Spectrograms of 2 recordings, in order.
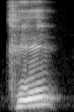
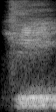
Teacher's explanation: Qaf sama kaf. Ya, beda sedikit. Makhrajnya sama, cuma kalau kaf agak ke depan sedikitnya, agak maju ke depan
